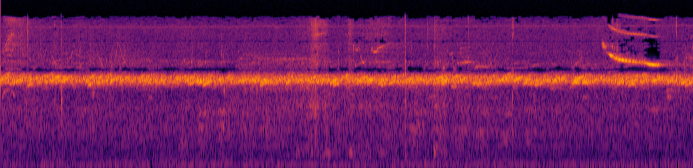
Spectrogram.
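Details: Spring peepers calling in spring at a country church, a dense chorus merging into one steady high-pitched shimmer of peeps, with a few brief descending bird whistles near the end.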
